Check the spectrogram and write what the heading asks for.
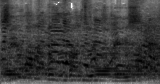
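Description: A live indie rock band's amplified guitars in a small club, recorded from among the audience. Early on the held chords drop back and voices and chatter from the crowd come to the front; the chords come back about a second in.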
